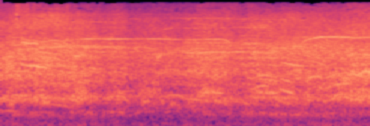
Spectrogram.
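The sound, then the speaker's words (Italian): Tuscan football fans in Florence after a defeat, a faint, steady wash of crowd noise and chanting that swells and dips slightly without letting up. “Tifosi toscani che stanno prendendo bene la sconfitta.”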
